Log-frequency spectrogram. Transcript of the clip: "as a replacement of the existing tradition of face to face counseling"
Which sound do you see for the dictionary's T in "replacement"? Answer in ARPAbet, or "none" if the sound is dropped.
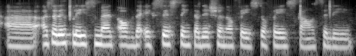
T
